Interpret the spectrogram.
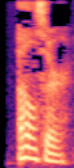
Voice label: "Ulcer", English

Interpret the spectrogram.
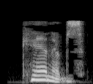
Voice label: "Cannabes", English

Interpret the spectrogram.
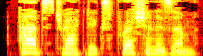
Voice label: "Abstract Expressionism", English

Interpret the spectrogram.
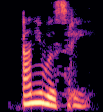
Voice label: "Anniversary", English

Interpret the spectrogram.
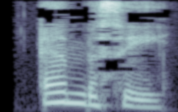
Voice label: "Embassy", English

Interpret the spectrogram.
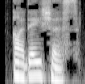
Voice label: "Audacious", English

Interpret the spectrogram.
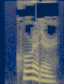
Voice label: "Corridor", English

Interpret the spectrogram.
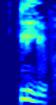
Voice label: "Leave", English

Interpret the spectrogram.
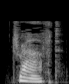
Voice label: "Draft" English

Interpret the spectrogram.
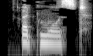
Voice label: "Utmost", English

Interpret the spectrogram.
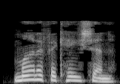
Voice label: "Modification", English

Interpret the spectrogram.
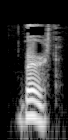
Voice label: "Birth", English

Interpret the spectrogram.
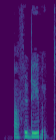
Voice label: "Affidavit", English

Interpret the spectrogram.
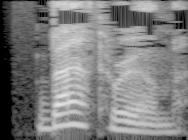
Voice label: "Bathroom", English

